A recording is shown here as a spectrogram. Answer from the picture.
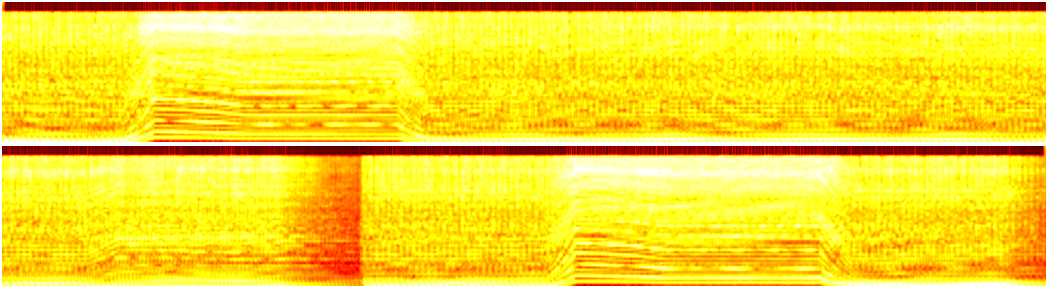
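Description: Supersaw synth lead from the Sektor soft synth playing a dark C minor melody by itself, holding long low notes and sliding between notes with portamento, with rising and falling pitch glides about a second in and again in the second half.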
